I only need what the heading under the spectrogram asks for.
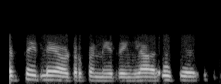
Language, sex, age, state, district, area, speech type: Tamil, female, 30-45, Tamil Nadu, Chennai, urban, conversation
